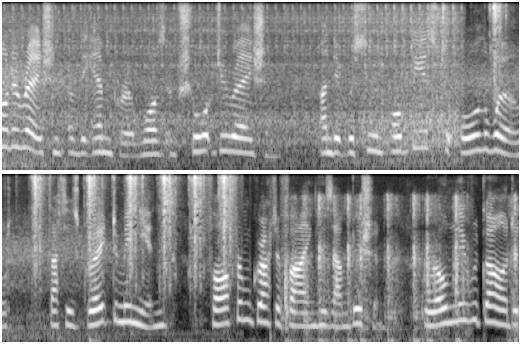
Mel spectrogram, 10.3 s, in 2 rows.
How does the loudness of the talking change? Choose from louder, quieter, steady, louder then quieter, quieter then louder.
steady.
